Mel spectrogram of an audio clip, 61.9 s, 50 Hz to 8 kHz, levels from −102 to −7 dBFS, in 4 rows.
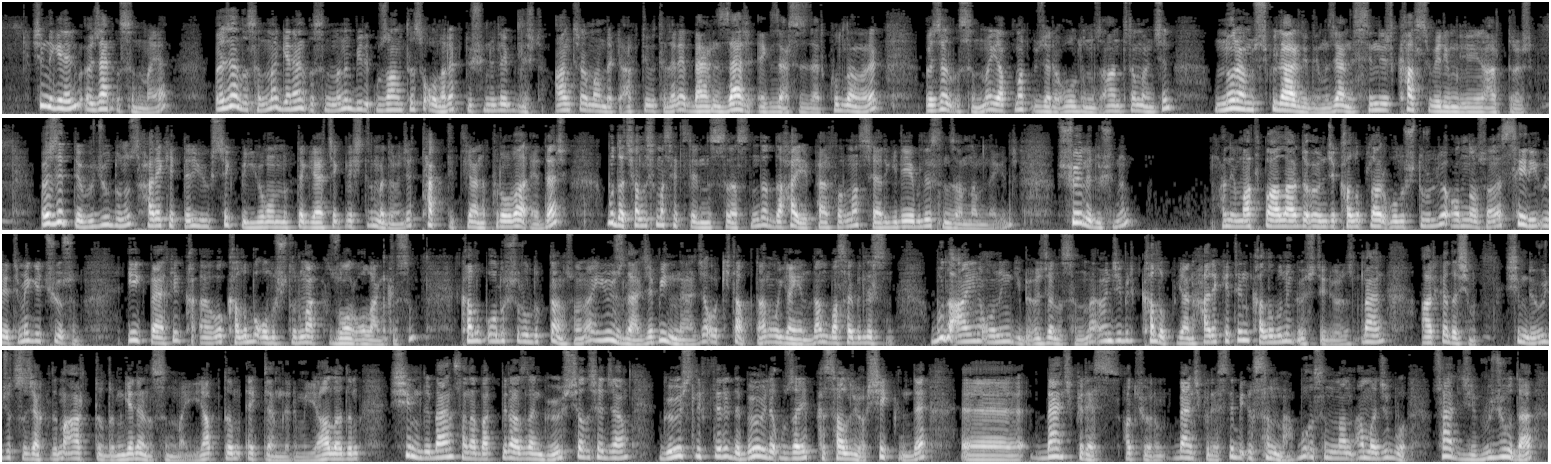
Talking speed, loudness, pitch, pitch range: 135 wpm, -26 LUFS, 155 Hz, 130-175 Hz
